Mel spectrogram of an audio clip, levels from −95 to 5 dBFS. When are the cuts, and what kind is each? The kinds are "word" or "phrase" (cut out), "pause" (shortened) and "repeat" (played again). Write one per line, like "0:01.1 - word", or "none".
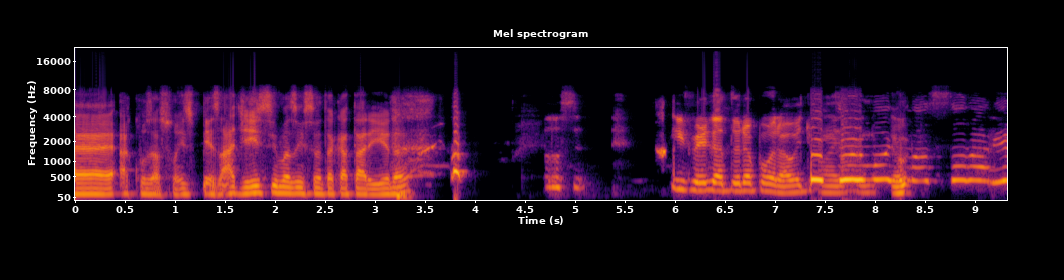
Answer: none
